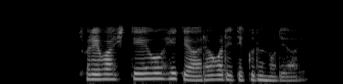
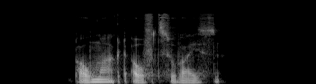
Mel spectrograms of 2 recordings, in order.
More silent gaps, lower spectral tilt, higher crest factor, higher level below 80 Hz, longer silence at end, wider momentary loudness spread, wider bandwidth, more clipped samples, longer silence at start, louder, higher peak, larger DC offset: neither; second, -3 dB/octave vs -6 dB/octave; about the same, 20 dB vs 24 dB; second, -74 dBFS vs -46 dBFS; second, 0.4 s vs 0.95 s; second, 13 LU vs 16 LU; second, 7 kHz vs 11.5 kHz; neither; about the same, 0.8 s vs 0.75 s; second, -33 LUFS vs -26 LUFS; second, -16 dBFS vs -4 dBFS; neither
